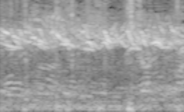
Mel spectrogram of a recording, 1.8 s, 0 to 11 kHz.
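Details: A short burst of high, wavering twitters from chestnut-bellied seed finches (towa towa) singing against each other at a 2023 whistling competition in Lusignan, Guyana, with crowd murmur underneath and a sharp knock midway.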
